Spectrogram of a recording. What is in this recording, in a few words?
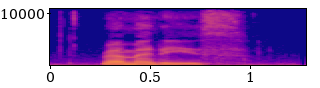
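"remedies", American English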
